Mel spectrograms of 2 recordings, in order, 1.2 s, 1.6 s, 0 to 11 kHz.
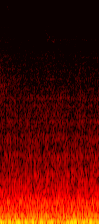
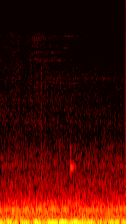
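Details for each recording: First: GMC Yukon V8 (2015/2018), idling during an injector live-data check: deep, even low rumble with no stumble or skipped beats. Per the graph, all eight injectors are working properly with equal values. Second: GMC Yukon (2015 per mechanic, 2018 per description) with a blinking check-engine light, at idle: deep, uneven, lumpy rumble. Misfire P0300 on cylinder 6 with injector code P124D. The code did not re-set after clearing; injector fault suspected, wiring to be checked.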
